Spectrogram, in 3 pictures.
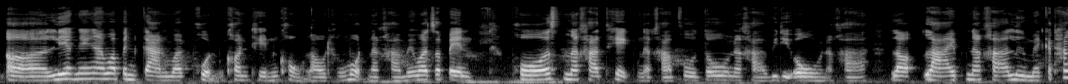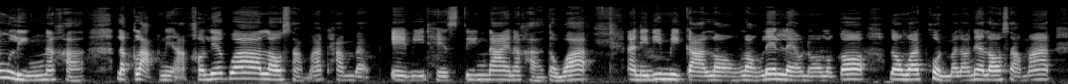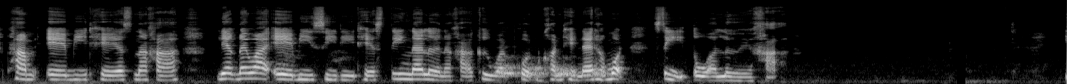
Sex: female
